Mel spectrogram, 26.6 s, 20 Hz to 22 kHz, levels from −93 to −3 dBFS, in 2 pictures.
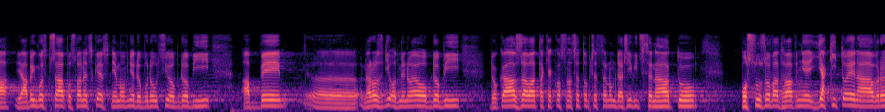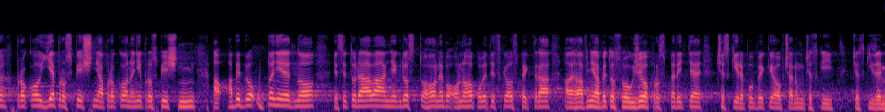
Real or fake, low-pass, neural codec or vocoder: real; 7.2 kHz; none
